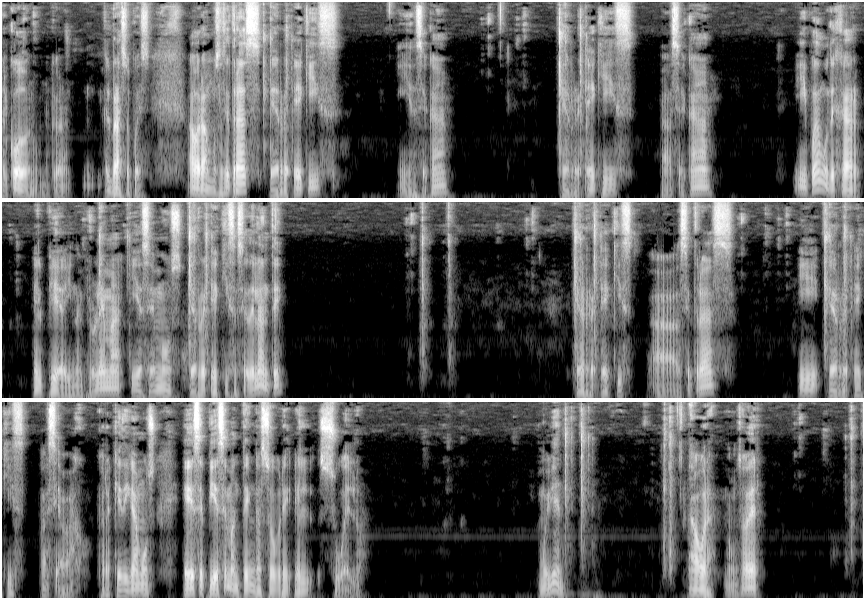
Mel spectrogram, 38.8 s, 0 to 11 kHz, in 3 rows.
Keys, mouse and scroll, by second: 0.3 shift+middle click, 1.4 shift+right click, 5.0 r, 5.4 x, 8.3 click, 8.8 right click, 9.4 r, 9.8 x, 11.4 click, 13.6 middle click, 15.2 shift+right click, 15.6-16.7 shift+middle drag, 16.9 r, 17.1 x, 20.1 shift+click, 20.5-21.6 shift+middle drag, 21.9 right click, 22.6 r, 22.9 x, 25.1 click, 25.7 right click, 26.4 r, 26.7 x, 28.8 click, 29.1 middle click, 29.5-35.2 middle drag, 35.4 a, 36.9 Return.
